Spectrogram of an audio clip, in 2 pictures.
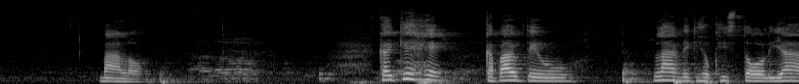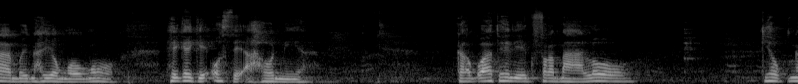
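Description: A middle-aged woman speaks calmly into a microphone over loudspeakers.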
